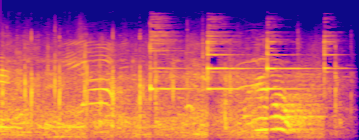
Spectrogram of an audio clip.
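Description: Small hand cymbals clink.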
